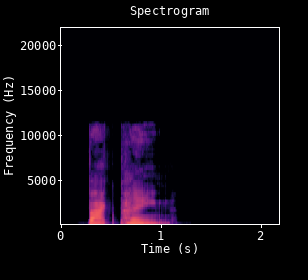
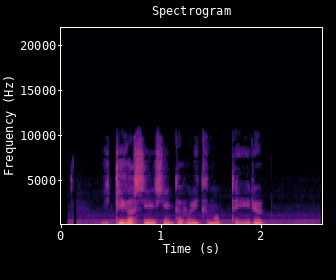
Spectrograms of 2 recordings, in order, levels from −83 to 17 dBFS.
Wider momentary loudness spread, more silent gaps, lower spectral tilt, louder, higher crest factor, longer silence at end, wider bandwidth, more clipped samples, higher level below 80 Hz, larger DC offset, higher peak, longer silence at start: second, 8 LU vs 11 LU; neither; about the same, -7 dB/octave vs -6 dB/octave; first, -22 LUFS vs -25 LUFS; about the same, 20 dB vs 18 dB; first, 1.1 s vs 0.15 s; about the same, 12 kHz vs 11 kHz; neither; first, -44 dBFS vs -70 dBFS; neither; about the same, -6 dBFS vs -8 dBFS; first, 0.3 s vs 0.1 s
